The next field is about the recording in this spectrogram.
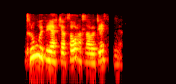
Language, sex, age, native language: Icelandic, female, 40-49, Icelandic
